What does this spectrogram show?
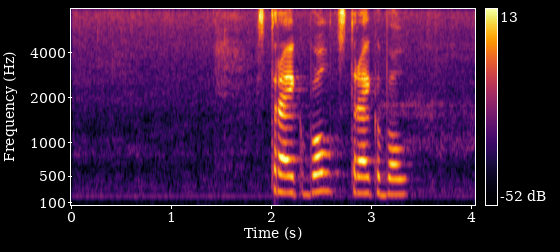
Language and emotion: Russian, neutral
